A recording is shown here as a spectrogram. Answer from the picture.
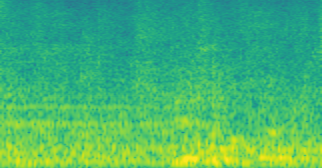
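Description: Low, indistinct voices murmuring in a room, with no clear words.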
